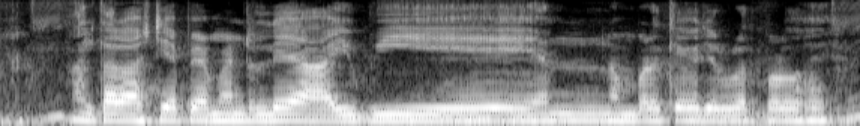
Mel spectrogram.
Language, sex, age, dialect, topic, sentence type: Magahi, male, 18-24, Southern, banking, statement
